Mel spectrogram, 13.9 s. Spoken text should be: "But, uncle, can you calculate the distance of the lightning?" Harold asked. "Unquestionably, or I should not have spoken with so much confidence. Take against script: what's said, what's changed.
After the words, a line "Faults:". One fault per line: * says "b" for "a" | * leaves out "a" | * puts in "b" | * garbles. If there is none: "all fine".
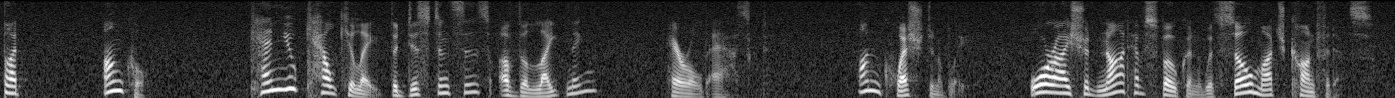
"But, uncle, can you calculate the distances of the lightning?" Harold asked. "Unquestionably, or I should not have spoken with so much confidence.
Faults:
* says "distances" for "distance"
